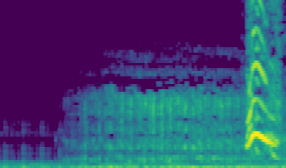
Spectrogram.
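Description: A low rumbling, hissing swell builds louder for over a second, then a woman's short, piercing scream rises and falls near the end and is the loudest sound.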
